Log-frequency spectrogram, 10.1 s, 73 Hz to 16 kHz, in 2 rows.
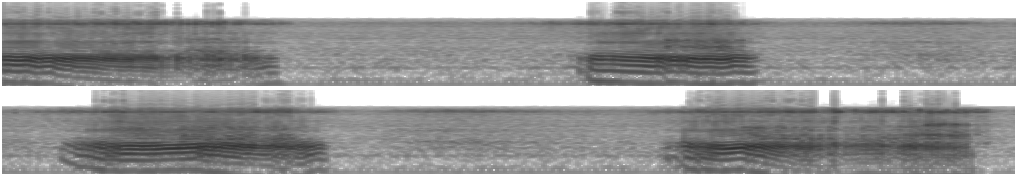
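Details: Woman, 20, recorded by her boyfriend in the same bed: four loud, vibrating snores about every 2.7 seconds, roughly 22 breaths a minute, with quiet exhalations between; heavy snoring.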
